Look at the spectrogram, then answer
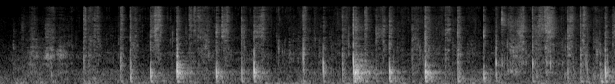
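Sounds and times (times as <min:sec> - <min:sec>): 
utensil clinking and scraping against bowl mixing ground turkey for meatballs: 0:00.5 - 0:06.1.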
